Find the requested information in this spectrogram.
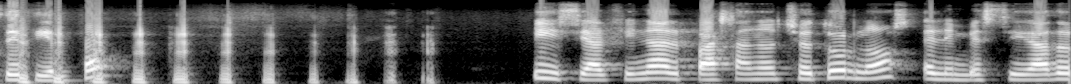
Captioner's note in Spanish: risas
